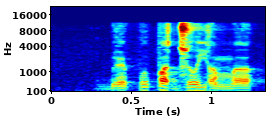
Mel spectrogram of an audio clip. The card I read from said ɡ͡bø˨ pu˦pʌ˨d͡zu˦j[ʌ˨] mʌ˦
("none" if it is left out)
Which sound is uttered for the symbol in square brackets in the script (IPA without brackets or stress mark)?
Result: ʌ˨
